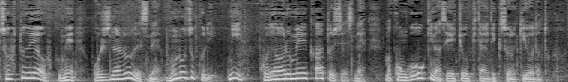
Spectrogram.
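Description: A man at a medium pitch and a very fast pace, with very wide pitch swings and noticeable background noise. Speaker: stock market analyst. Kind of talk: radio interview. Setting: studio.

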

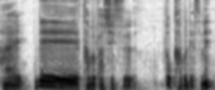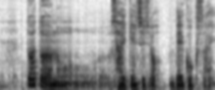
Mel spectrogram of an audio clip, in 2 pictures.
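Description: This man talks very slowly at a fairly low pitch, his voice moving through very wide pitch swings. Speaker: interpreter and trading educator. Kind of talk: consecutive interpretation in radio interview.

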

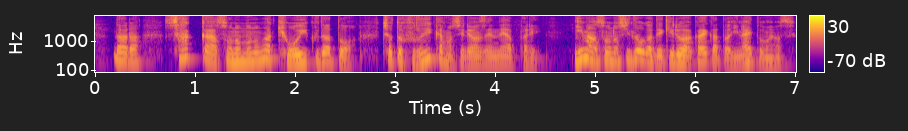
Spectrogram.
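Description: Lively in intonation and high in pitch, a man speaks at a very fast pace. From Tochigi, Japan. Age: 80s+. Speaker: football coach. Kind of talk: interview.

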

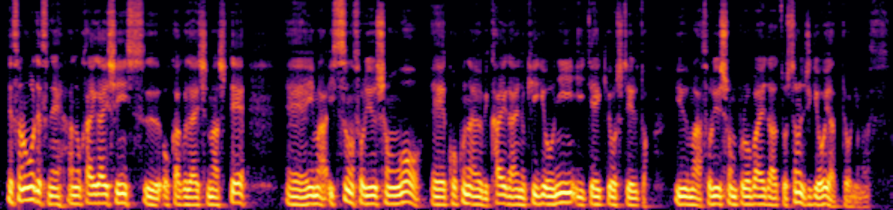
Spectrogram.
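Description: A man speaks at a fairly quick pace. His voice sits at a medium pitch with ordinary pitch variation. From Tokyo, Sumida (shitamachi). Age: 60s. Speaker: company president and founder. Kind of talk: interview. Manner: halting, frequent fillers.

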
